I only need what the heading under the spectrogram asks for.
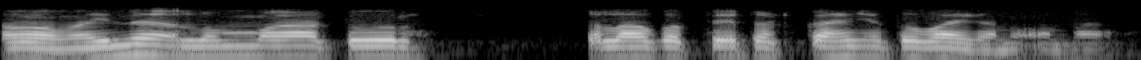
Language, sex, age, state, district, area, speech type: Santali, male, 30-45, Jharkhand, East Singhbhum, rural, conversation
